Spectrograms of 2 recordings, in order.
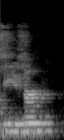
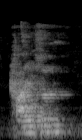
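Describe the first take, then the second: First: The name begins with a soft S sound. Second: The name begins with a hard K sound. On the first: The speaker calls it wrong. "this is not Caesar" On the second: The speaker calls it right. "the C always makes a hard K noise in Latin"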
